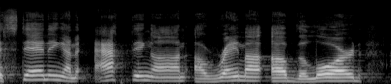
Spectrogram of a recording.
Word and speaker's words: rhema: The word of God generally is logos, L-O-G-O-S. But a specific word of God that directly challenges you is a R-H-E-M-A. Now, last week I pronounced this word as rhema. And a dear saint came up to me after the service and said, logos is logos, but R-H-E-M-A is, there's an A sound. It's rhema.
